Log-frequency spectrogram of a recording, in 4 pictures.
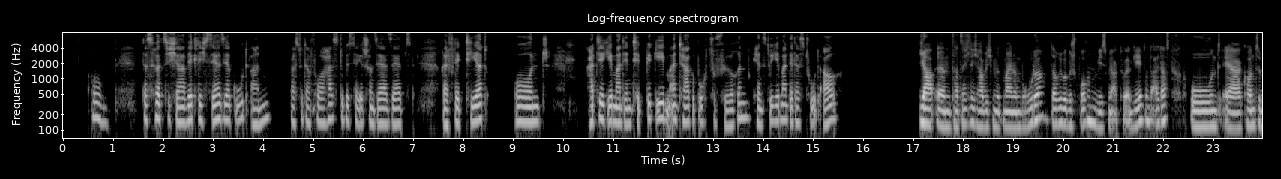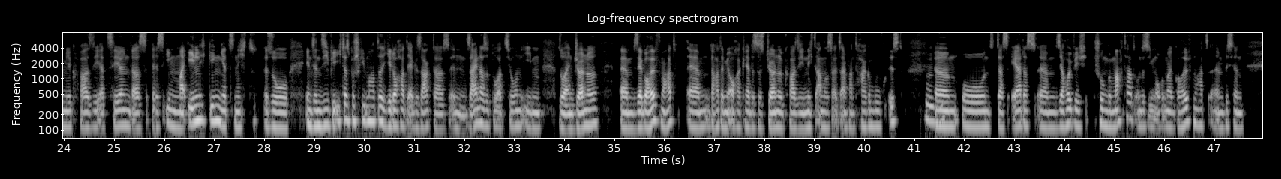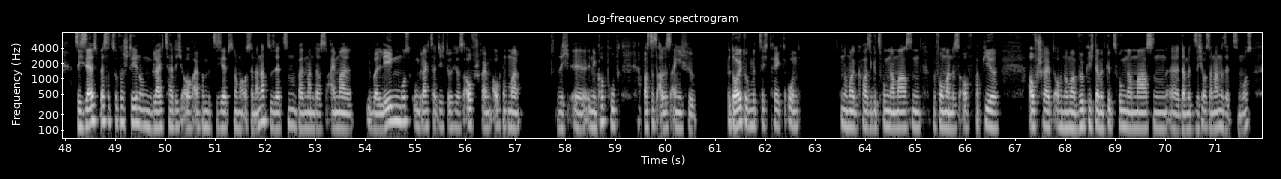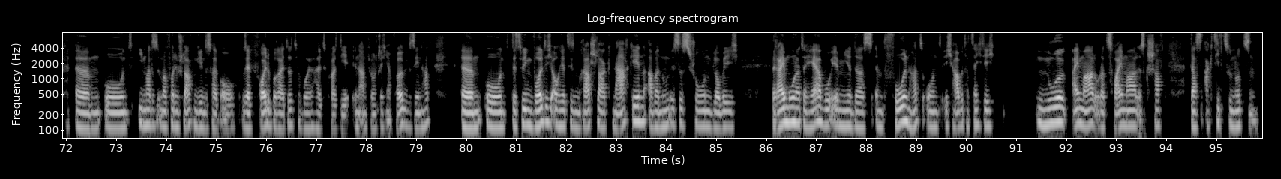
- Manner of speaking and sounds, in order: tapping
- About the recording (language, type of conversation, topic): German, advice, Wie kann mir ein Tagebuch beim Reflektieren helfen?
- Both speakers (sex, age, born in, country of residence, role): female, 55-59, Germany, Germany, advisor; male, 25-29, Germany, Germany, user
